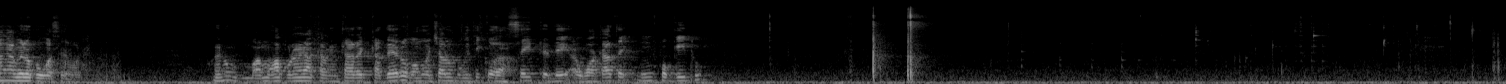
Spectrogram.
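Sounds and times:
low hum: 0.0 - 4.2
oil pouring into a pan: 10.8 - 15.0.

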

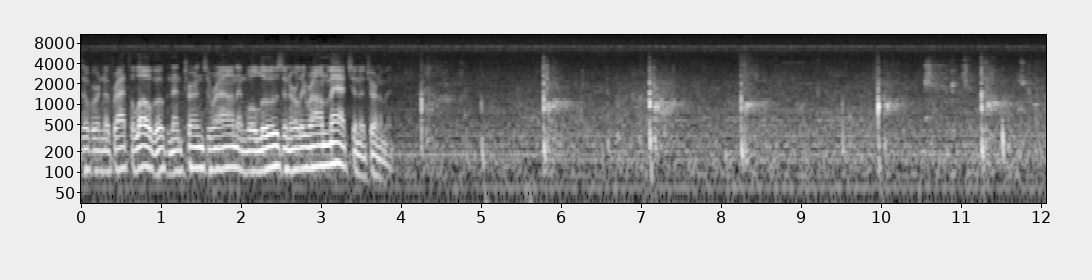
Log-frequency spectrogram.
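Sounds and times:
racket striking tennis ball: 4.2 - 8.8, 9.4 - 10.4, 11.0 - 12.0.

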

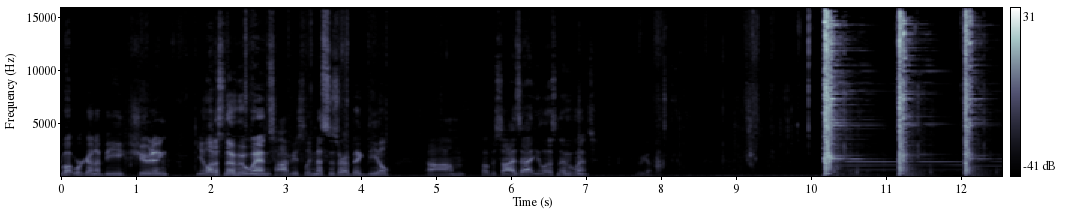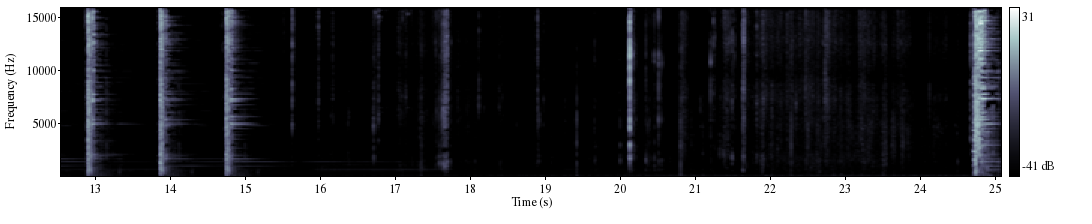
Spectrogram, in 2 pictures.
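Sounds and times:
steel targets ringing: 10.2 - 20.5, 24.7 - 25.0.

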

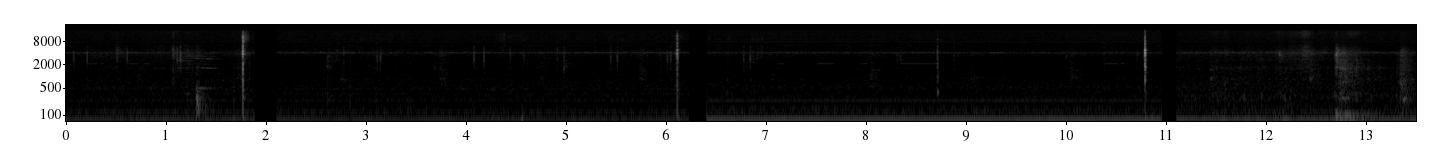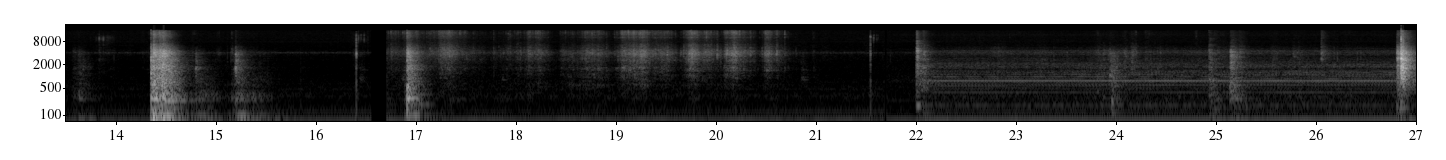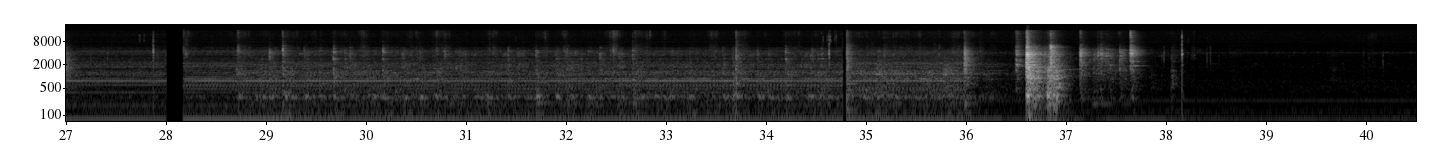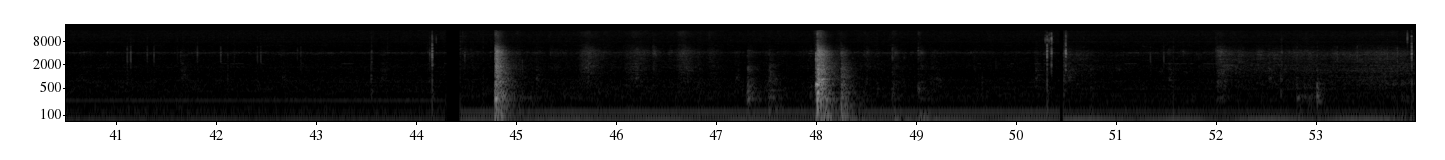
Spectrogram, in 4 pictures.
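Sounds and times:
stand mixer motor hum: 22.0 - 36.2.

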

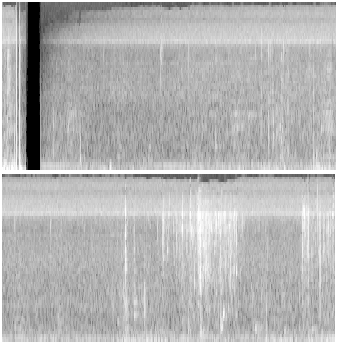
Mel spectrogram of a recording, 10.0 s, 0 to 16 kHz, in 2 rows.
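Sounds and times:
steady low rumble: 0.0 - 10.0
fish splashing in water: 7.4 - 10.0.

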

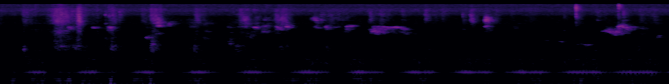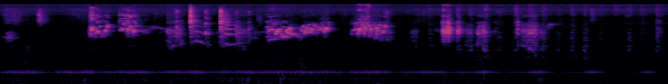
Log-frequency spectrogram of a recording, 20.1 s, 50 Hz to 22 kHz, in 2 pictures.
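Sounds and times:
budgerigars chattering and warbling: 11.4 - 18.4.

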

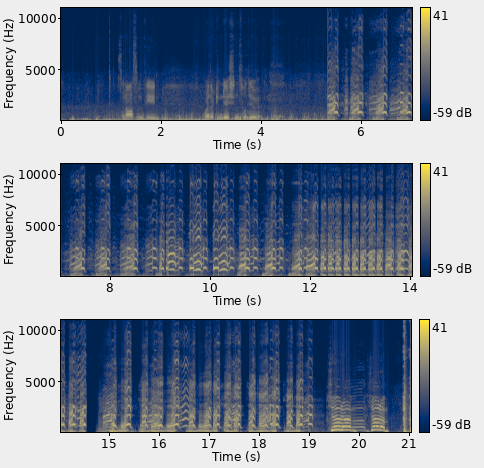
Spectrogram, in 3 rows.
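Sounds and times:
geese honking: 5.4 - 19.1.

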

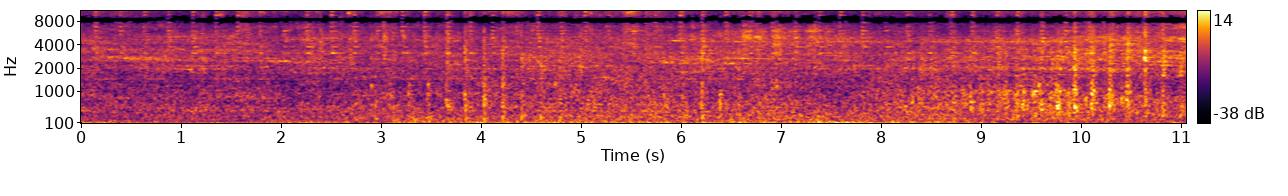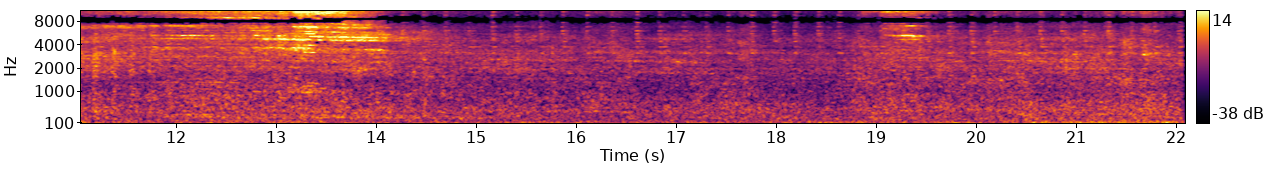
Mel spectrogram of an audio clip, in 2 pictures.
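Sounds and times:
freight train rumble: 0.0 - 22.0
high wheel squeal: 0.0 - 22.0
wheel clatter over rail joints: 0.0 - 22.0.

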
